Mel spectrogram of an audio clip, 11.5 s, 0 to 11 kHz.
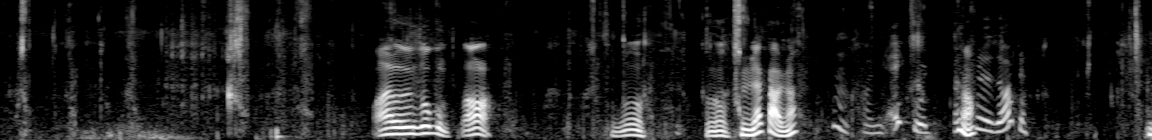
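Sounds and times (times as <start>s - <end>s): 
tomato and herb flavoured potato chips crunched and chewed near the microphone: 0.0s - 11.5s
speech: 3.8s - 5.0s, 6.1s - 10.5s.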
